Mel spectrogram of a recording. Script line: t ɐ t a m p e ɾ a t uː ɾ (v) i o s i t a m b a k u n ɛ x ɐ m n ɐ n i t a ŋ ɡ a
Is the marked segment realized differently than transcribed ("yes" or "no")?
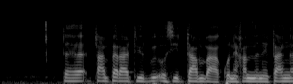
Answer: yes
